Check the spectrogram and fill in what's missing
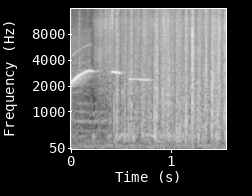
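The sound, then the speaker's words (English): Birds coo softly, with a thin whistling note at the start and a quick run of fluttering, flapping bursts after it. No one speaks. “And don't you worry your head about the birds. I'll take care of them.”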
